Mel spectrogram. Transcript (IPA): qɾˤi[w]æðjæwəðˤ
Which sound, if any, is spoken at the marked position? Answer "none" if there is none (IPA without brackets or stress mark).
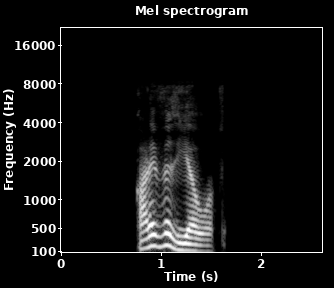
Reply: v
